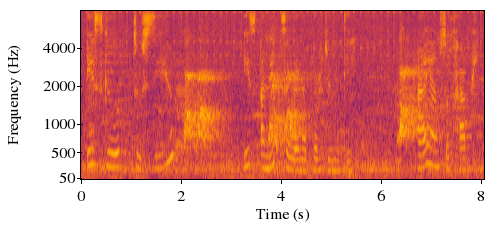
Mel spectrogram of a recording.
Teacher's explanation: Exclamatory sentences, falling intonation.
